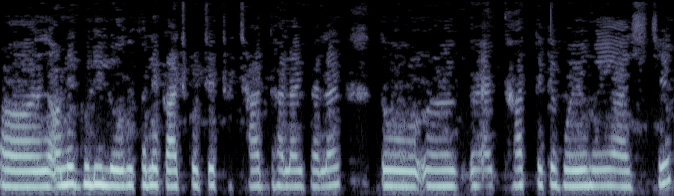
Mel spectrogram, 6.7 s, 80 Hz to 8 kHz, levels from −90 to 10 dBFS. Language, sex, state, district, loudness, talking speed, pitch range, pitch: Bengali, female, West Bengal, North 24 Parganas, -16 LUFS, 150 wpm, 230-245 Hz, 235 Hz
